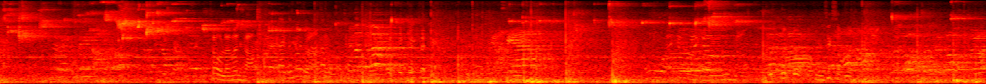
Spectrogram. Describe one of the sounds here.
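Young men shout and call out to each other across a large echoing hall.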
